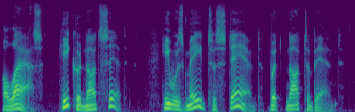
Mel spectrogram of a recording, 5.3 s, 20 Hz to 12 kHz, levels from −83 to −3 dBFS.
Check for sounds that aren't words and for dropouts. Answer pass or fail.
pass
